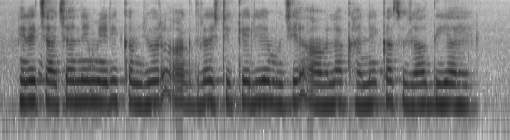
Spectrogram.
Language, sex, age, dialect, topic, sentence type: Hindi, female, 25-30, Awadhi Bundeli, agriculture, statement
